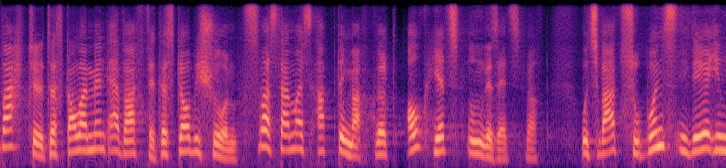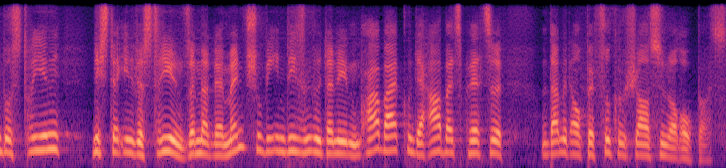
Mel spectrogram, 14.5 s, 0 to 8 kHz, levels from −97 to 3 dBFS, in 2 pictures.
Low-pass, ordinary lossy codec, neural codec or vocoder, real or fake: 7.2 kHz; none; codec, 16 kHz, 0.5 kbps, FunCodec, trained on Chinese and English, 25 frames a second; fake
